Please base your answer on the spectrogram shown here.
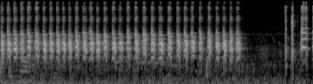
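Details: Greater green leafbird in full song with a long mimicked repertoire, delivering a rapid, steady chatter of harsh buzzy notes for nearly five seconds. A short pause follows, then a few sharp clicks.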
